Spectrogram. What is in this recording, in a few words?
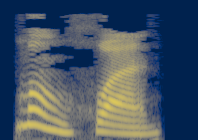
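"梦幻", Mandarin Chinese; hsk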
